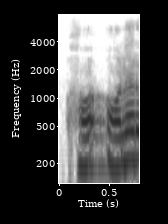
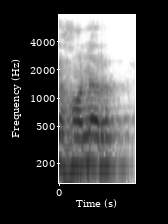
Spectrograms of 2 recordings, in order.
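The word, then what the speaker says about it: honour: ठीक है, ऑनर को बोलेंगे हॉनर, ऑनेस्ट को हॉनेस्ट, ठीक है, आवर को हावर, तो ये सब गलत है। ठीक है, इनका एच साइलेंट है, जितने भी इसमें एच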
